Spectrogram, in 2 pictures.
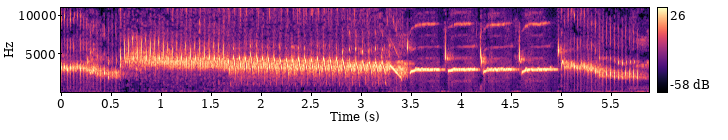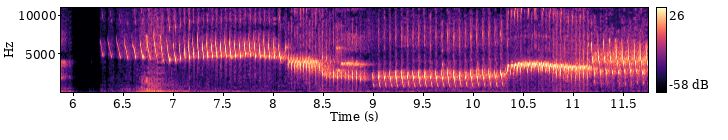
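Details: Canary song to attract females for mating: continuous, loud, varied tours of rapid rolling trills, a clicking stuttered passage, a brief break, then higher trills dropping into lower buzzy rolls.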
